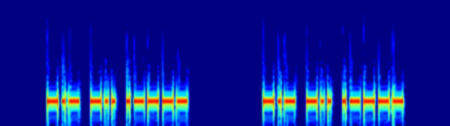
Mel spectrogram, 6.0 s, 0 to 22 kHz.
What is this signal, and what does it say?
Morse code, heard as a keyed tone, about 25 wpm, 700 Hz. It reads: KD1 KD1
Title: USA Call Sign Prefixes - Repeated 2x - 25wpm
